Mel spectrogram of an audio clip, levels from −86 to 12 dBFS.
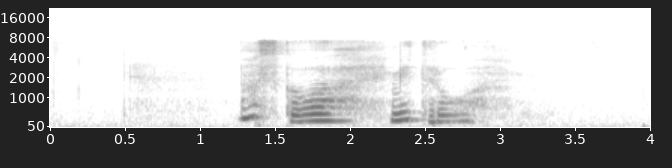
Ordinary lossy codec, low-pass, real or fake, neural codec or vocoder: none; 7.2 kHz; real; none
